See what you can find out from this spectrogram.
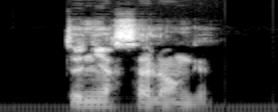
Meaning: to hold one's tongue, to keep quiet
- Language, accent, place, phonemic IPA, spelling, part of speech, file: French, France, Lyon, /tə.niʁ sa lɑ̃ɡ/, tenir sa langue, verb, LL-Q150 (fra)-tenir sa langue.wav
